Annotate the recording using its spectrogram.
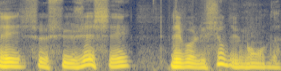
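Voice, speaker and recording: At a very slow pace, a man talks in a somewhat breathy, dark, mellow voice of medium pitch. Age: 80s+. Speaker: scientist. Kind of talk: interview. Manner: halting.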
